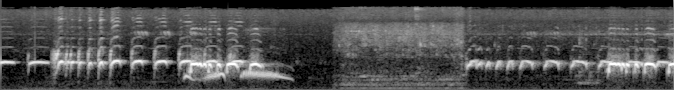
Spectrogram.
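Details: Lively local zebra dove song meant to provoke rival doves into replying: fast runs of short notes with falling rolled coos, interrupted midway by a patch of rustling noise before the notes resume.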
